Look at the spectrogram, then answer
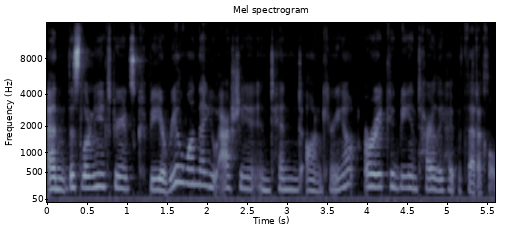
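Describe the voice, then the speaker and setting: Medium in pitch, a woman talks at a very fast pace with hardly any pauses. Her pitch varies in an ordinary way. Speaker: university instructor. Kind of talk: lecture.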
